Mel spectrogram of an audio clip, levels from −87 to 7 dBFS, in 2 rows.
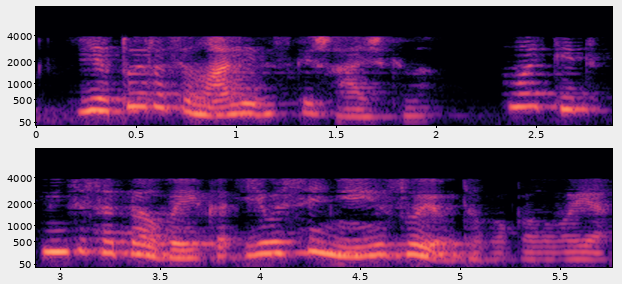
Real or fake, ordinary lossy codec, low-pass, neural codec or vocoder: real; AAC, 16 kbps; 7.2 kHz; none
